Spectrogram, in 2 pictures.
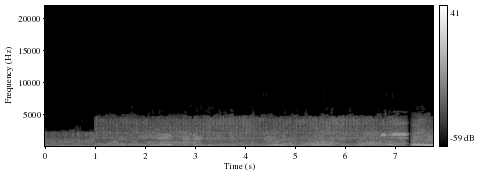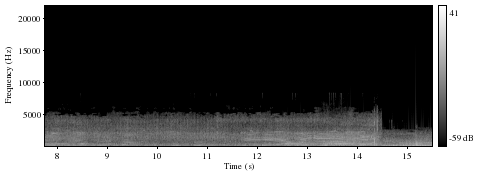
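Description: Children shout and cheer outdoors.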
